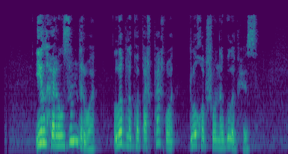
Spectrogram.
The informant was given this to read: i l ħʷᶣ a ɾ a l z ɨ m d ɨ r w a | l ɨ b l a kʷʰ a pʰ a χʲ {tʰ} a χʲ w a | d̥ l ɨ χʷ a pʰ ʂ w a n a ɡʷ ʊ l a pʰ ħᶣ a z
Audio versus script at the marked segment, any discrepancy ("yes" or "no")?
yes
